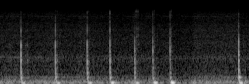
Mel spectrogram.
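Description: Taps on a tablet's glass touchscreen as dots are placed one at a time, roughly three to four short taps a second at an uneven pace.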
